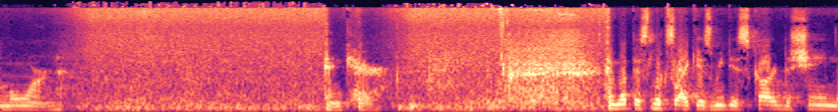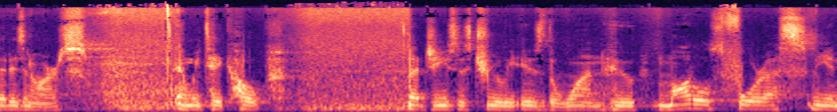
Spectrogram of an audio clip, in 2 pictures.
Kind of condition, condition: setting, large echoing room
